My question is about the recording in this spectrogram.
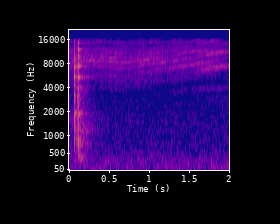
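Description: One sharp metallic clink just at the start as the hot stovetop moka pot is handled, then a faint steady hiss.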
